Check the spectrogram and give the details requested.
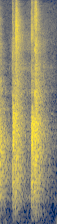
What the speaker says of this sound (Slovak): takže tak asi potlesk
